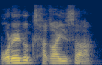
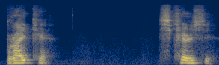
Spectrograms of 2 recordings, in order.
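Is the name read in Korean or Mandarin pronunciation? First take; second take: Korean; Mandarin. First: The characters are read with Korean sounds. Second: The characters are read with Mandarin sounds. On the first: "한자 발음식으로 하면" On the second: "실제 중국 발음은 뭐냐면 이렇답니다"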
